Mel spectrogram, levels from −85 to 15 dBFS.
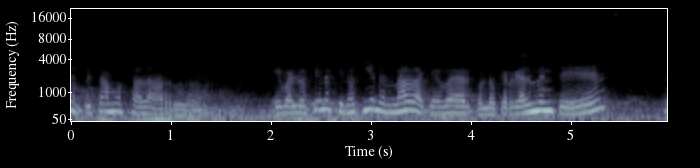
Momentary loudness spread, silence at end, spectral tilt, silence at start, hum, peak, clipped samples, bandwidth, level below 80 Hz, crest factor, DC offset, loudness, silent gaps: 15 LU; 0 s; -12.5 dB/octave; 0 s; none; -12 dBFS; under 0.1%; 2.9 kHz; -40 dBFS; 16 dB; under 0.1%; -28 LUFS; none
